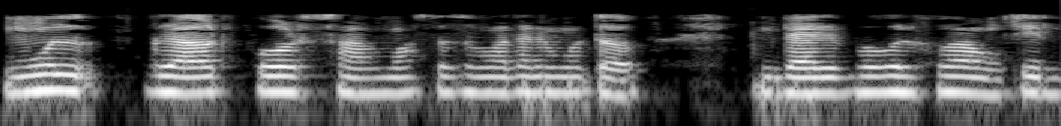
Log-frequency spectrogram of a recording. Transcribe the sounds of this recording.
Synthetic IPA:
mul | ɡɾawɖpʰoɾsɔmɔst̪oʃɔmad̪ʱaneɾmɔt̪o | bɛɾboɦulhɔwaut͡ɕit̪

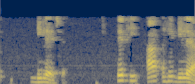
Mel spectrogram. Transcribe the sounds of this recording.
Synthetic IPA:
ɖileet͡ɕʰe | t̪et̪ʰiaɦiɖilea

